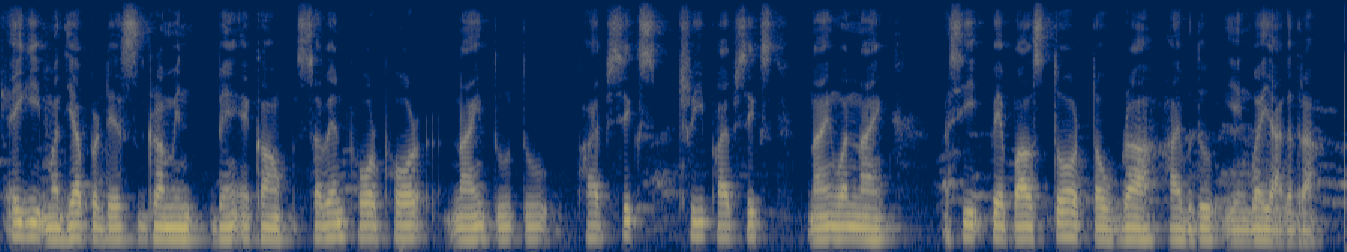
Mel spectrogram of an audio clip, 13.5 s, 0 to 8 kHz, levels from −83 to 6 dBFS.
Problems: background conversations at intervals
